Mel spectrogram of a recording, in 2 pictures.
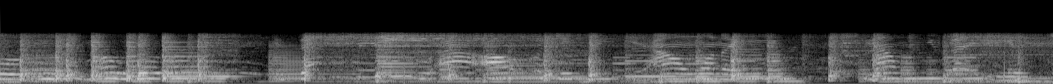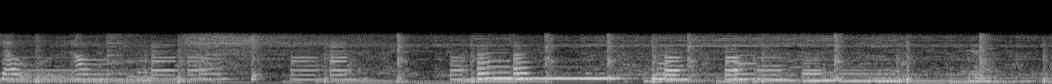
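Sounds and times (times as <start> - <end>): guitar: 0.0 - 21.0
live band playing: 0.0 - 21.0.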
